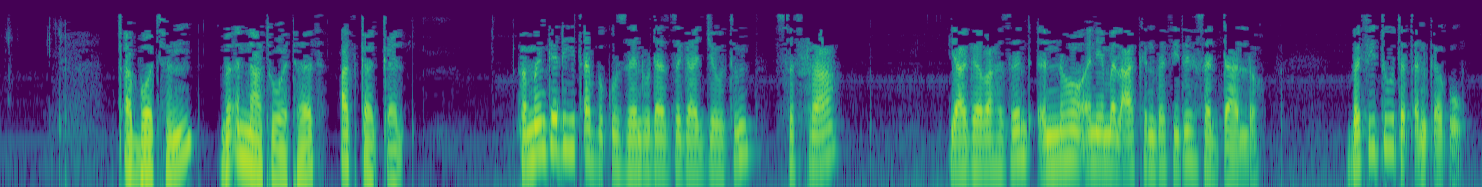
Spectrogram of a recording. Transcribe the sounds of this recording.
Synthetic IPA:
t̪ʼəbot̪ʰɨn | bəʔɨnːat̪ʰuwɔt̪ʰət̪ | at̪kʼəkʼːəl | b̥əməŋɡəd̪jɛt̪ʼəbːɨkʼuzənd̪wɔd̪azːəɡad͡ʒːɛwut̪ʰɨm | sɨfɾa | jɛaɡəβahzənd̪ɨnːəhoʔɨne̞məlʔakʰɨnbəfit̪ɨhsəd̪alːə̰hu | bəfit̪ʰut̪ʰət̪ʼənkʼəkʼṵ

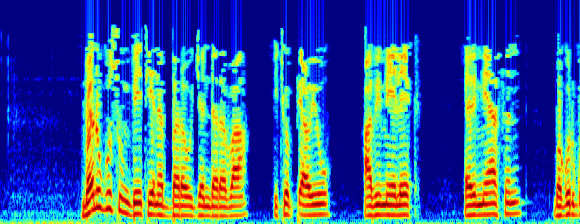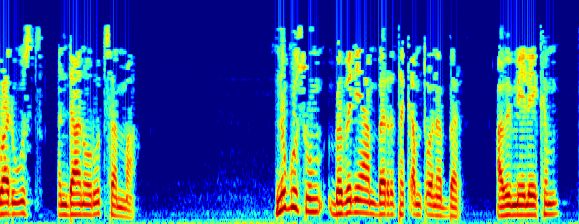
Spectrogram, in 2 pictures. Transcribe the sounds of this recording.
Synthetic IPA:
bənɨɡusumbe̞t̪jɛnəbːəɾəwd͡ʒənd̪əɾəβa | ʔit̪jo̞pʼjawiw | ʔaβimelekʰ | ʔeɾmijasɨn | bəɡud̪ɡʷad̪wʊst̪ʼ | ɨnd̪ano̞ɾut̪səmːa̰ | nɨɡusumbəβɨnejambəɾt̪ʰəkʼəmt̪ʼo̞nəbːəɾ | ʔaβimelekʰɨm

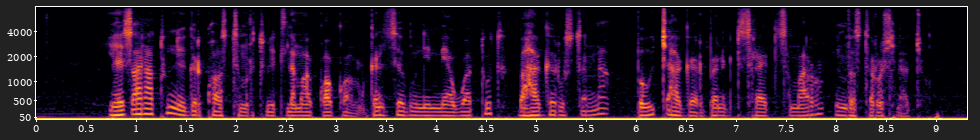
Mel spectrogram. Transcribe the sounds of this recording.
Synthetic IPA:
jɛhɨsʼanat̪ʰunjɛɡɨɾkʰʷast̪ʰɨmhɨɾt̪be̞t̪ləmakʷʼakʷʼamɡənzəβunjɛmːijawːat̪ʼːut̪ | bəɦaɡəɾwʊst̪ʼɨnːa | b̥əwʊt͡ʃʼːihaɡəɾbənɨɡd̪sɨɾajɛt̪ʰə̥səmaɾoninvəst̪ʰəɾo̞t͡ʃːna̰t͡ʃːɛw

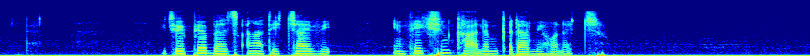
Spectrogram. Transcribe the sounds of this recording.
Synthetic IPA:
ʔit̪ʰjo̞pʼːjabəhɨsʼa̰nat̪jet͡ʃːavi | ʔinfe̞kʃɪnkʰəʔa̰ləmkʼɨd̪ame̞ɦo̞nət͡ʃː

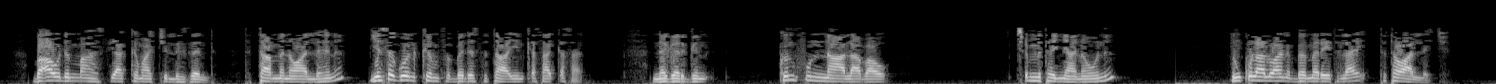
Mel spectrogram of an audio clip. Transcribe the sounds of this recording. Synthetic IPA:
bəʔawd̪ɨmːahɨsjakːəmat͡ʃːɪlːɨhzənd̪ | t̪ʰɨ̥t̪ːamːənəwalːəhɨn | jɛsəɡo̞nkʰɨnfbəd̪əsɨt̪ʰajɪŋkʼəsakʼːəsa̰l | nəɡəɾɡɨn | kʰɨnfuɨnːaːlaβaw | t͡ʃʼɪmːɨt̪ʰəɲːanəwn | ʔɨŋkʼulalwanbəməɾe̞t̪lajt̪ʰɨt̪ʰəwalːət͡ʃː

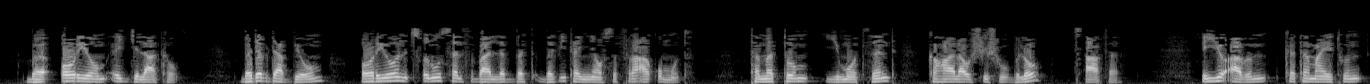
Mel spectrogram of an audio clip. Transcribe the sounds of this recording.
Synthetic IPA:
bəʔo̞ɾio̞mɨd͡ʒlakʰə̰w | bəd̪əβd̪abewm | ʔo̞ɾio̞nsʼɨnusəlfbalːəbːət̪bəfit̪ʰəɲːawsɨfɾaʔa̰kʼumut̪ʼʰː | əmət̪ʰːo̞mjɪmo̞t̪z̥ənd̪ | kʰəɦʷalawʃɪʃubɨlo̞ | sʼafə̰ | ʔɨjːo̰ʔa̰βɨmkʰət̪ʰəmajɛt̪ʰun

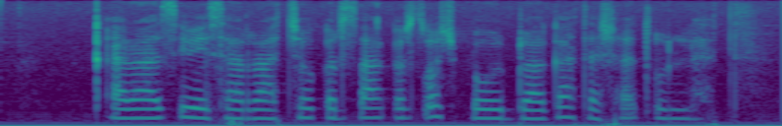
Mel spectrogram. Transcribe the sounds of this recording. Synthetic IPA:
kʼəɾasʼiwjɛsərːat͡ʃːɛwkʼɨɾsʼakʼɨɾsʼo̞t͡ʃːbəwɔd̪waɡat̪ʰəʃɛt̪ʼulːət̪

